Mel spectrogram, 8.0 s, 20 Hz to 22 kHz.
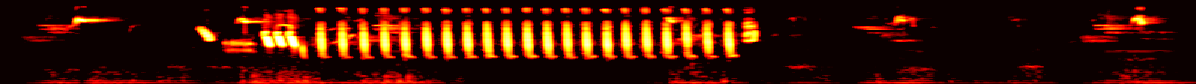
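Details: Song of an Algerian goldfinch hybrid, recorded in 2017: a few sharp high chirps lead into a long, even series of about twenty rapid, ringing repeated notes lasting three seconds, followed by scattered faint twitters.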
